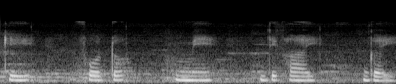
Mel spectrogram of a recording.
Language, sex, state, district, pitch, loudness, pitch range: Hindi, female, Haryana, Rohtak, 190 Hz, -16 LUFS, 170-200 Hz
